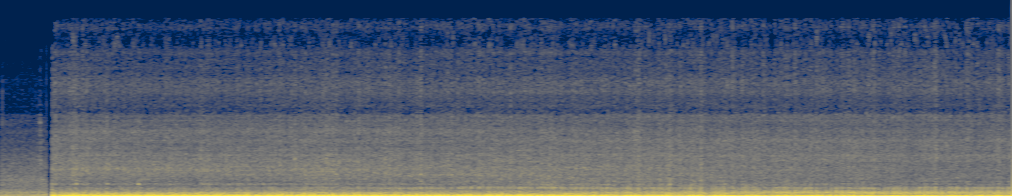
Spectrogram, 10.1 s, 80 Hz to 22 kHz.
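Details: C3 Corvette restomod V8 idling after two 16" stainless resonators were added between the X-pipe and mufflers: deep, steady, even rumble with no rasp or misfire; sounds good. The right-side pipe and tip have dropped about 1/4–1/2 inch and need straightening.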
